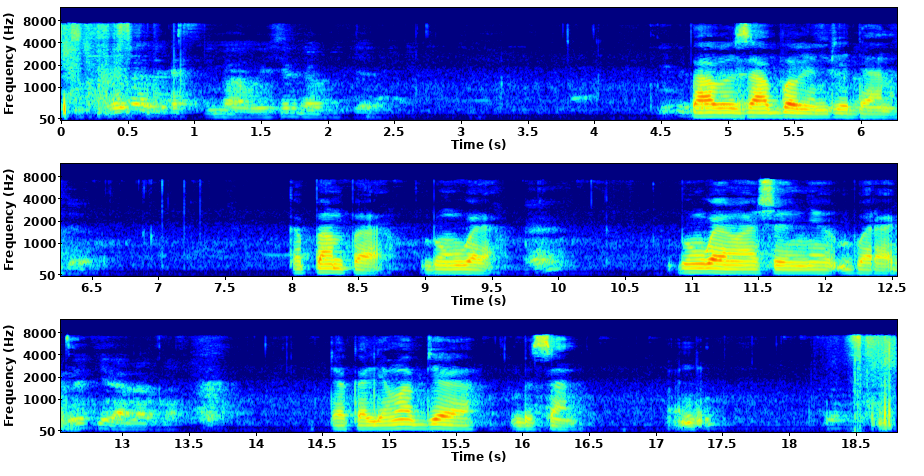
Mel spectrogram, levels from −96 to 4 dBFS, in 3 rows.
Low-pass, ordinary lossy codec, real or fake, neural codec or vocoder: 7.2 kHz; AAC, 48 kbps; real; none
